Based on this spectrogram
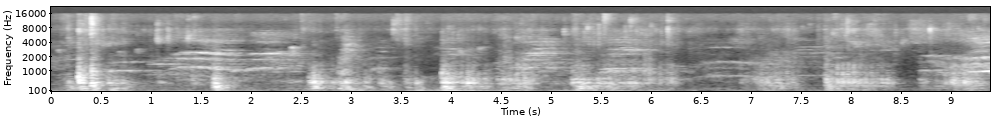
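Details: Three young ducks playing and eating make soft, irregular calls with wavering, rising and falling notes, less than once a second, over a low background hum.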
